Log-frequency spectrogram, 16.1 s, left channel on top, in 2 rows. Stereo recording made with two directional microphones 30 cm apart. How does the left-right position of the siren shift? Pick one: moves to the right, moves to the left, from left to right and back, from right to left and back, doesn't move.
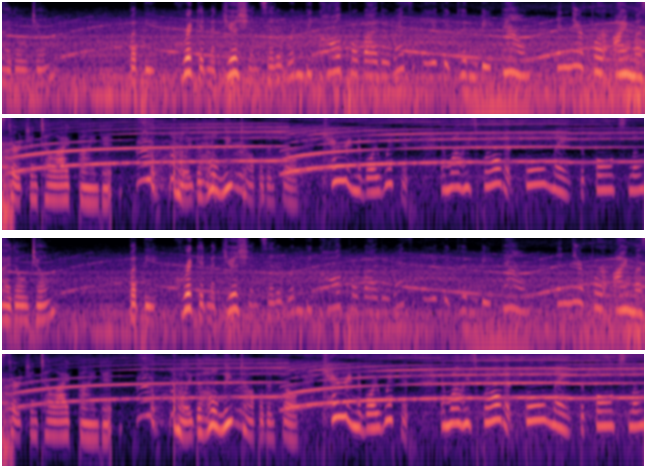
moves to the right.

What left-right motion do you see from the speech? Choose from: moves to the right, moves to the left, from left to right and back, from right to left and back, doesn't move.
from right to left and back.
